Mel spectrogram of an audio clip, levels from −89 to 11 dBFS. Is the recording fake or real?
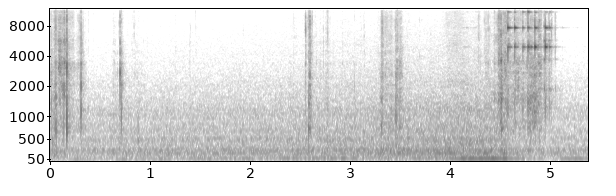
real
